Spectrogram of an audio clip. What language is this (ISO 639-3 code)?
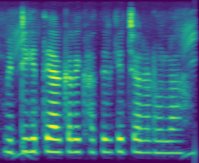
bho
